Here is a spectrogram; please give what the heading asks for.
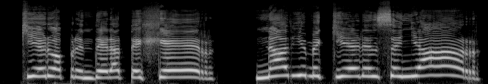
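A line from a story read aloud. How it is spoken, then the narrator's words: Wailing loudly. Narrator (Spanish): comenzó a llorar a gritos diciendo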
